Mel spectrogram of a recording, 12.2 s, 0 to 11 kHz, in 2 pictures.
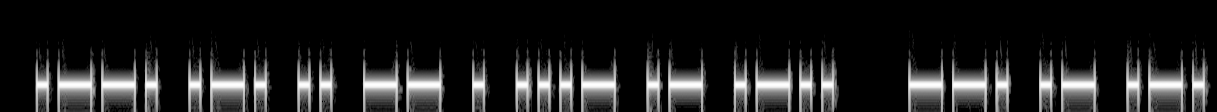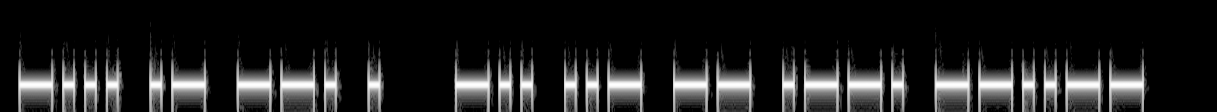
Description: Morse code, heard as a keyed tone, about 22 wpm, 700 Hz. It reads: PRIMEVAL GARBAGE DUMP,
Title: A Sound Of Thunder 22wpm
